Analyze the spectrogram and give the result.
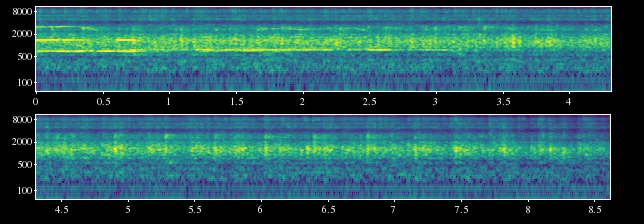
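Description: Steady audience applause for a pastor and his wife, a dense wash of clapping from many hands that holds at an even, fairly loud level for several seconds before easing slightly at the end. No voices are heard.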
